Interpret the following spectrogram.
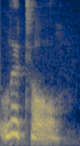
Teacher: The two L's sound different. We have the light L at the beginning, and we have the dark L at the end. All right, the dark L is also referred to as the velar L.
